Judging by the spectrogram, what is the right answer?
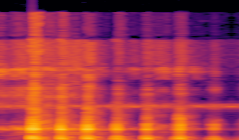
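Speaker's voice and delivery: high, real laugh breaking out; burst of laughter. Real, not acted. Laughing at own story.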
